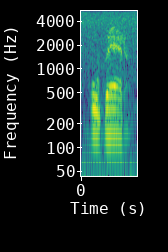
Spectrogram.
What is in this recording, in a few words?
"obert", Catalan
